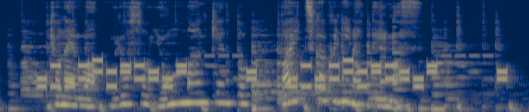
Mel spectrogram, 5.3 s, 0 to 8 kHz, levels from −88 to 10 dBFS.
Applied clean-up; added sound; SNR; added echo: classical method WPE with log-MMSE.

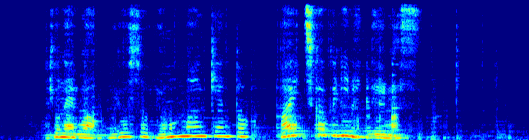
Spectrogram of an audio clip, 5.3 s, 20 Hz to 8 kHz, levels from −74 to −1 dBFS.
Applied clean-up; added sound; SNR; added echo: neural separator model SepFormer DNS4.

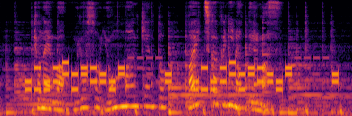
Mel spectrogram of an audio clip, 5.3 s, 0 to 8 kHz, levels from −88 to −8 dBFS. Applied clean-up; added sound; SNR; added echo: none; Telephone; 1 dB; reverberation time 0.2 s.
